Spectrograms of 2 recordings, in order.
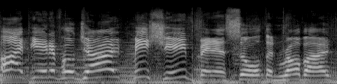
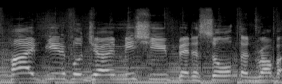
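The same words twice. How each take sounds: First: It is read in an imitated character voice. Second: It is read in the speaker's ordinary voice. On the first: "the Carlotta voice" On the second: "I didn't do the Carlotta voice"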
